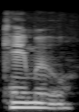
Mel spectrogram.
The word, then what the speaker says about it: Camus: Today, I'm going to be getting under the covers of The Stranger by Albert Camus, or as it's properly pronounced, Albert Camus, I believe.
